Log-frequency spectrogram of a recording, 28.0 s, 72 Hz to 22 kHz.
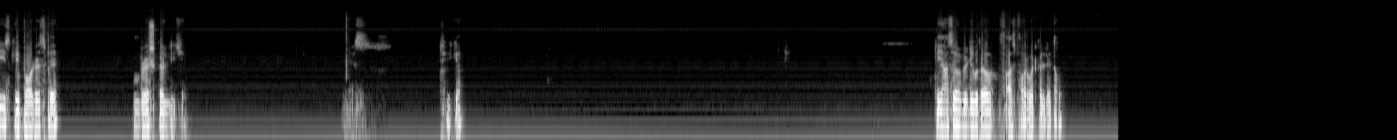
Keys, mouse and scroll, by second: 5.9 x, 8.2 click, 16.6 [, 17.5 click, 19.9 ], 20.2 ], 20.8 click, 21.6 [, 21.8 [, 22.1 click, 24.3-25.2 typing, 24.4 click, 24.8 click, 25.0 click, 25.2 click.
